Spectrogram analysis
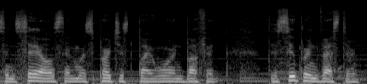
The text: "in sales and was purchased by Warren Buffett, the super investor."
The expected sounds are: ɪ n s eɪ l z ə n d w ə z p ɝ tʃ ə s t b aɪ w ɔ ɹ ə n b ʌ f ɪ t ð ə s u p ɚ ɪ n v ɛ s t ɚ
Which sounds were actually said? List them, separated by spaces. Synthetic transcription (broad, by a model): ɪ n s eɪ l z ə n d w ə z p ɝ tʃ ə s b aɪ w ɔ ɹ n b ʌ f ɪ t ð ə s u p ɚ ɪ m v ɛ s t ɚ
